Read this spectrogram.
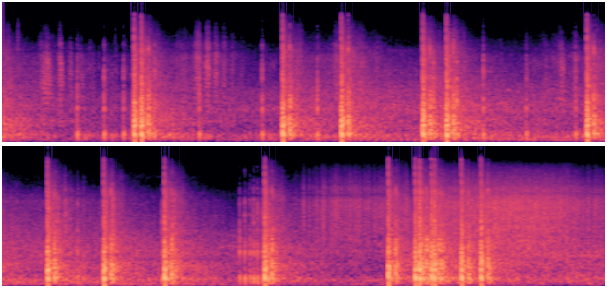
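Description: Fireworks burst with loud, sharp booms, one after another, echoing outdoors.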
